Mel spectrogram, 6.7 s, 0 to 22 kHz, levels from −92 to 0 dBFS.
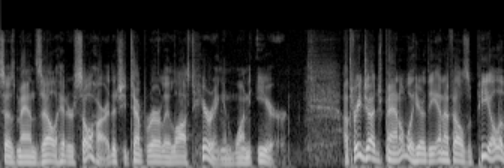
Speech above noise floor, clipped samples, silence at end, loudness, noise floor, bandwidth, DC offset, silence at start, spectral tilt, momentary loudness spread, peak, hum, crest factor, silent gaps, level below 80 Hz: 22 dB; under 0.1%; 0 s; -25 LUFS; -47 dBFS; 11.5 kHz; under 0.1%; 0 s; -6.5 dB/octave; 6 LU; -10 dBFS; none; 14 dB; none; -50 dBFS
